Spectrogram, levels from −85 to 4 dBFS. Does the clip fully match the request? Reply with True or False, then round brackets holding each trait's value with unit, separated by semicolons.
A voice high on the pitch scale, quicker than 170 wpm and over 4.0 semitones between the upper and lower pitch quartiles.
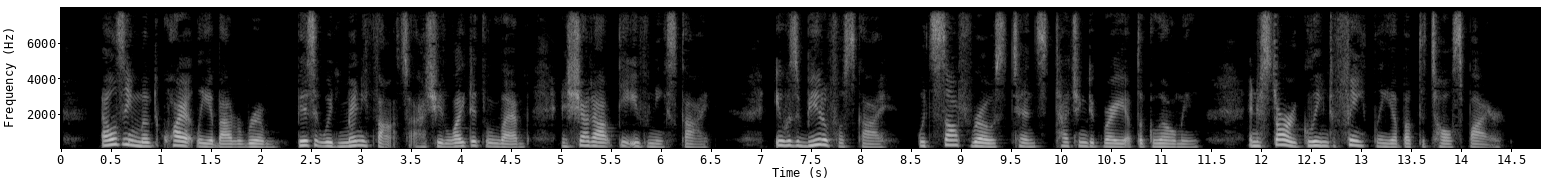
True (200 Hz; 185 wpm; 4.5 semitones)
